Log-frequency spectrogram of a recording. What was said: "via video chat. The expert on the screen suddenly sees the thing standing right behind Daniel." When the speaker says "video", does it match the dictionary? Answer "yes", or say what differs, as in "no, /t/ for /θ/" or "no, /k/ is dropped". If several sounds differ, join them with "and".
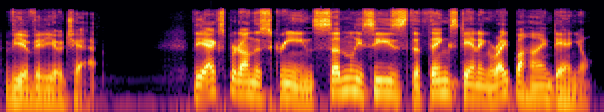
yes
